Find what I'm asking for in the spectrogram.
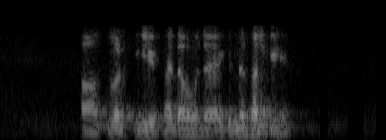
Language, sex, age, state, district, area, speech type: Hindi, male, 45-60, Uttar Pradesh, Lucknow, rural, conversation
